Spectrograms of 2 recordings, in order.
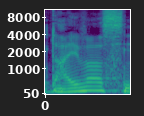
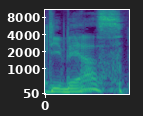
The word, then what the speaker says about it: divers: dass es sich nicht um den Lieferanten Divers nach englischer Aussprache handelte, sondern es sich lediglich um Divers handelte.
